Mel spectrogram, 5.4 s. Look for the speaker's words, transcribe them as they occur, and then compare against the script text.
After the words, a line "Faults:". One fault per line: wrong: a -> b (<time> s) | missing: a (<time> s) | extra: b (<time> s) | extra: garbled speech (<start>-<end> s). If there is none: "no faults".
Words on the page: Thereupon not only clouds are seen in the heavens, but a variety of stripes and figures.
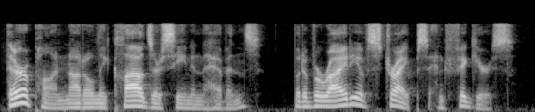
Thereupon not only clouds are seen in the heavens, but a variety of stripes and figures.
Faults:
no faults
